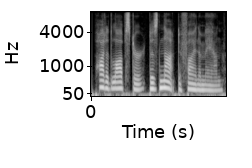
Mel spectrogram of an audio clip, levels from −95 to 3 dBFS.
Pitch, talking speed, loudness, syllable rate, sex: 165 Hz, 155 wpm, -16 LUFS, 4.4 syllables/s, female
